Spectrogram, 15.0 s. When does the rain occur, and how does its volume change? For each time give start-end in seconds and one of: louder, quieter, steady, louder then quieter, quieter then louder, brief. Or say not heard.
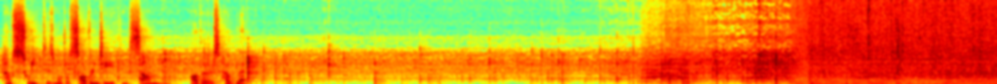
0.0-14.9 louder.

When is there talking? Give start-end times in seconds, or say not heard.
0.0-3.7.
